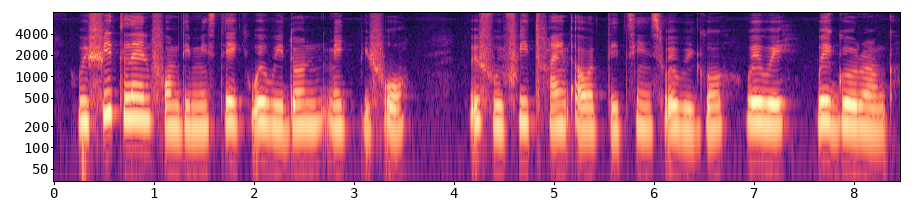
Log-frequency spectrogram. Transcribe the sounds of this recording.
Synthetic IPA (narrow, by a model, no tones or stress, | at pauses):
wifitlɛnfɹɔ̃mdəmistʰekwewidɔ̃nmek̚b̥ifɔ | ifwifitfãɪ̃ndaʊt̚d̥ətʰĩnswḛwiɡo | we | weɡoɹɔ̃ŋɡ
